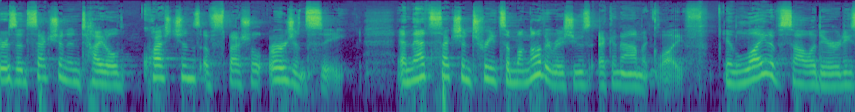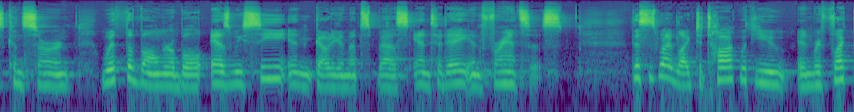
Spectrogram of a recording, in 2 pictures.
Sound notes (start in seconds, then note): none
